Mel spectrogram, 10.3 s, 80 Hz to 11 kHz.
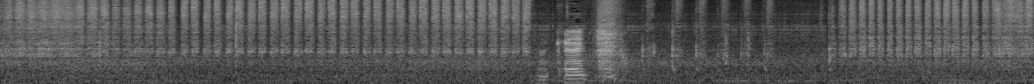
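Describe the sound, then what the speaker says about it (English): Sanding stick rubbing over a plastic 1/48 scale Junkers Ju 88 A-4 model kit, a steady close scratchy rasp in repeated short strokes, briefly pausing midway while a voice speaks a word. "Start to remove the scratches that you've done with the coarse sanding stick."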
